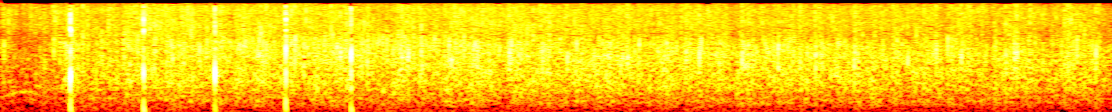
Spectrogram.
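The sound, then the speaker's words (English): An audience claps for Jesus at the end of a prayer: a few sharp, distinct claps ring out first, then blend into a steady, even wash of applause with no talking. “Can we clap for Jesus?”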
